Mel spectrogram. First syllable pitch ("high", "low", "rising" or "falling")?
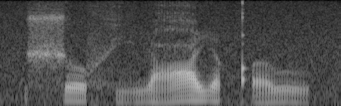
falling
